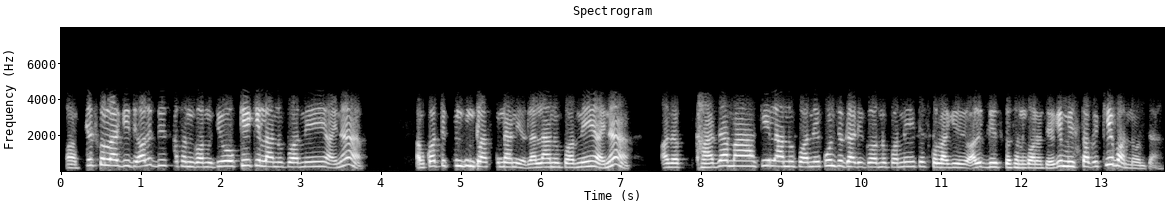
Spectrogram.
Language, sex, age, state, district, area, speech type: Nepali, female, 30-45, West Bengal, Jalpaiguri, urban, conversation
